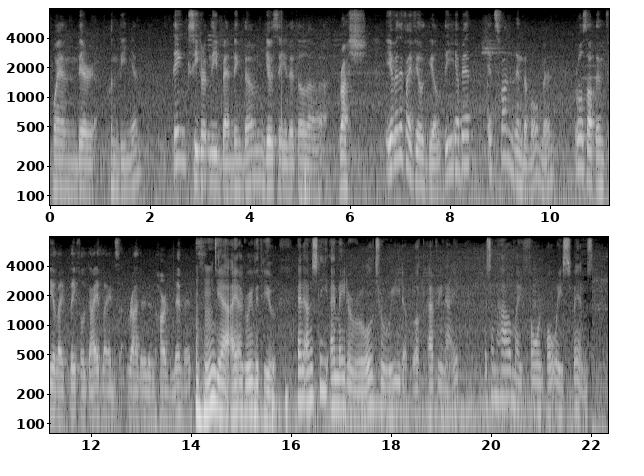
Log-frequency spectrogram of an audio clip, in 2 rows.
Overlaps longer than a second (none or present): none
